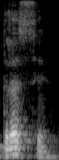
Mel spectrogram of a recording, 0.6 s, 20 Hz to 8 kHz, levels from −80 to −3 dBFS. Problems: none marked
